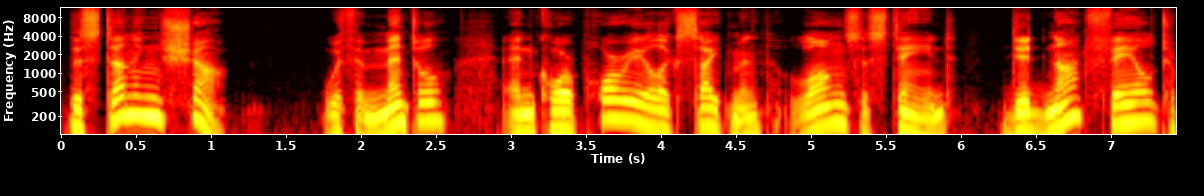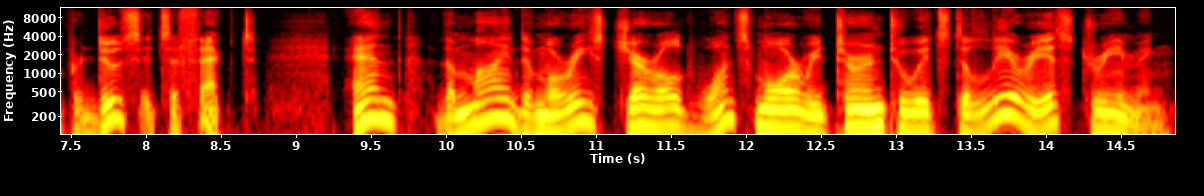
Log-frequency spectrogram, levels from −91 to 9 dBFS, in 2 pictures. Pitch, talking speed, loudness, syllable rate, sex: 130 Hz, 115 wpm, -19 LUFS, 4.0 syllables/s, male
